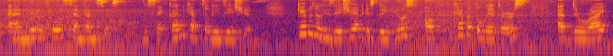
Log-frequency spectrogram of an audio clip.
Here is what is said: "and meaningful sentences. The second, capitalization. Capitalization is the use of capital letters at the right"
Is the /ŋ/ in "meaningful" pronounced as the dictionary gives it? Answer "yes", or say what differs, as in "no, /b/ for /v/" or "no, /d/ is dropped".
no, /ŋ/ is dropped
